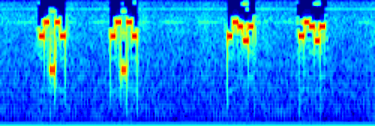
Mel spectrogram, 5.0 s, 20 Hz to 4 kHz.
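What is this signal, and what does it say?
Five-tone selective call (ZVEI), heard as quick runs of five tones, tones of about 70 ms. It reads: 88118 88118 88070 88070
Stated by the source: Received with an SDR as ZVEI five-tone selective call, code 88383.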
